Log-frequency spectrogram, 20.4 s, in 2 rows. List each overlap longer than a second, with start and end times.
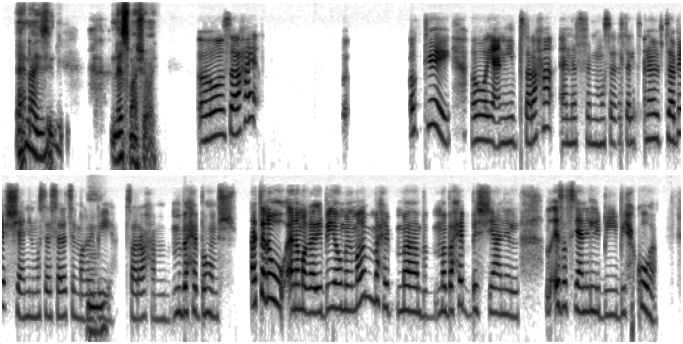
none

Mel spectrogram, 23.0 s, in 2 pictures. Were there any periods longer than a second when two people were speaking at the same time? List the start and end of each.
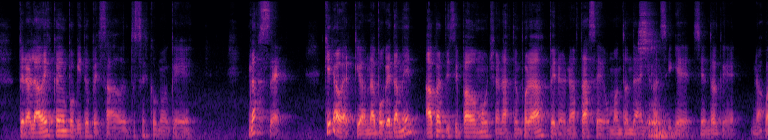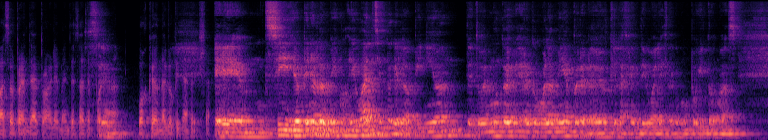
none

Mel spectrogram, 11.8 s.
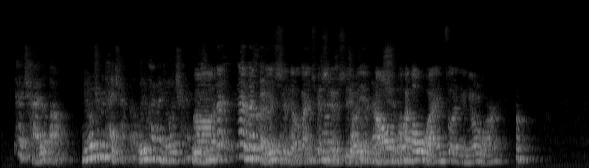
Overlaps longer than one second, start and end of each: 4.8-8.0

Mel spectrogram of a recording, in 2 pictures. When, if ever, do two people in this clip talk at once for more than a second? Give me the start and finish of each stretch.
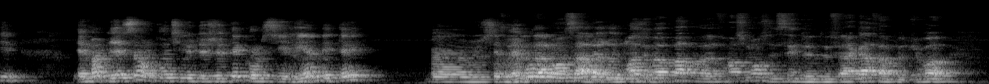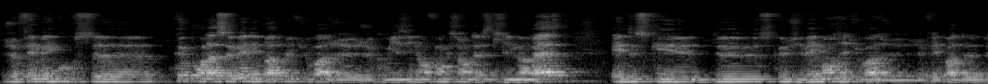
5.0-6.5

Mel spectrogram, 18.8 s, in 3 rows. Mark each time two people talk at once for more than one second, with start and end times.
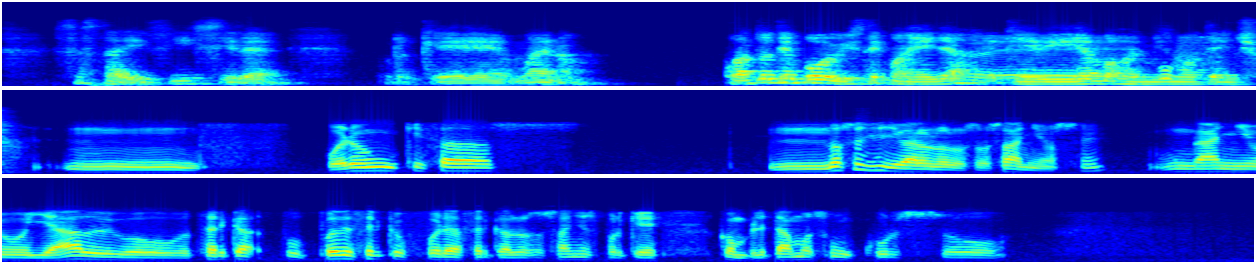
4.8-6.1

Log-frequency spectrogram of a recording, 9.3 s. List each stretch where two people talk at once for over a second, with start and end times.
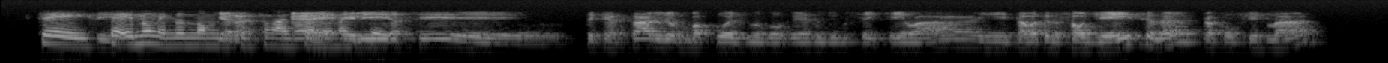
1.4-2.6

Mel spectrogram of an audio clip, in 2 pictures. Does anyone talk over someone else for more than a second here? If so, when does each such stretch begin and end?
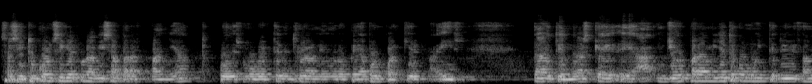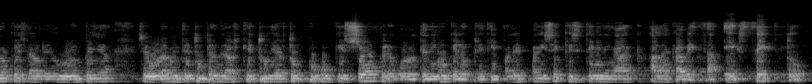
none

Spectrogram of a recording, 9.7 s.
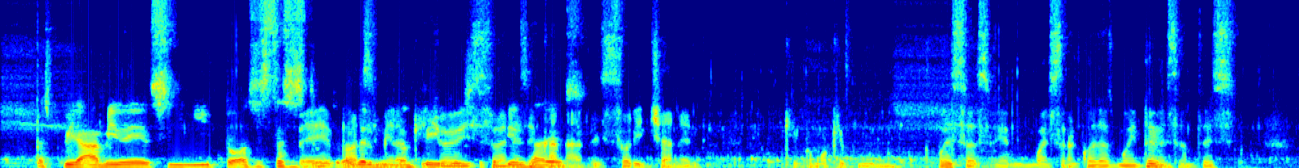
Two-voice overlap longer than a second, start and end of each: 2.2-4.3

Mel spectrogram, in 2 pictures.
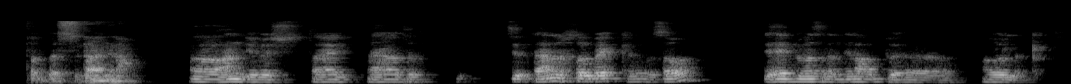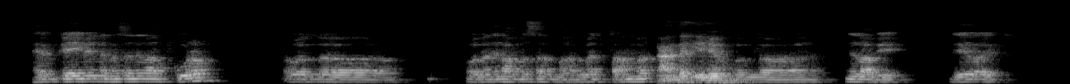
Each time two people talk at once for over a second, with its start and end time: none

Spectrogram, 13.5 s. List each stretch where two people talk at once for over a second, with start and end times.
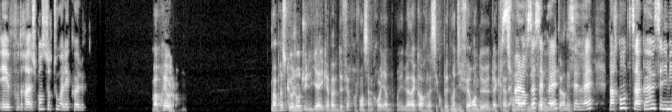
10.0-11.5

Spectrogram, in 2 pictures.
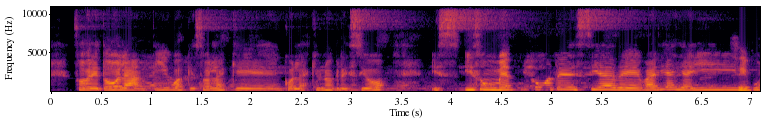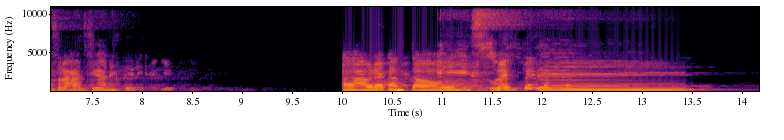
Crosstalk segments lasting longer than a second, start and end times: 11.0-12.3

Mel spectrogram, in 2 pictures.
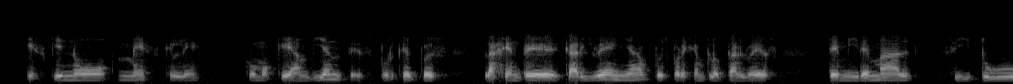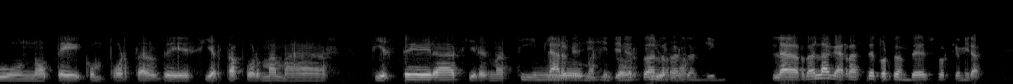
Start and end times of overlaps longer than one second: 15.6-17.1

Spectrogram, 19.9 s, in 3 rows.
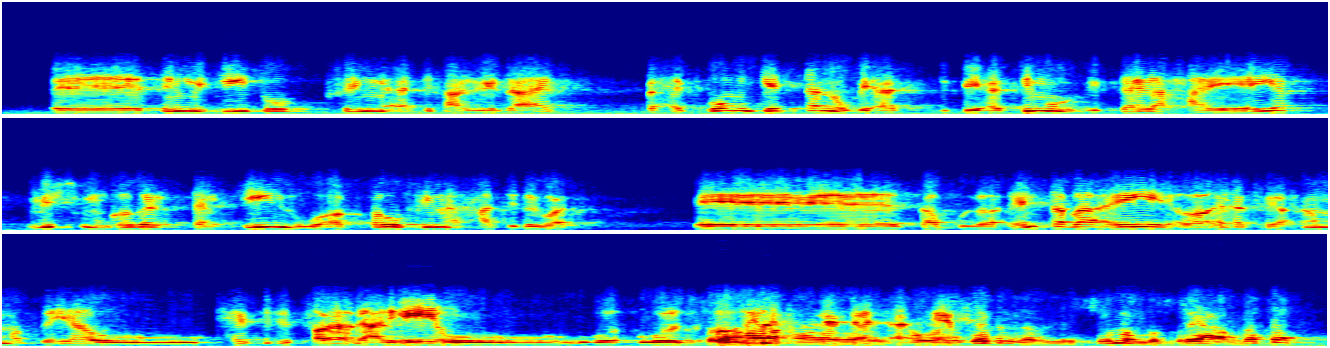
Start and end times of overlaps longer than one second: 16.6-18.0

